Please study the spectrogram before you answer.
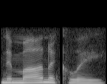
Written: mnemonically

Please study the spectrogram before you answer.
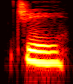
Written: g

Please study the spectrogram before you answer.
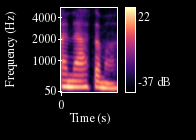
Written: anathema

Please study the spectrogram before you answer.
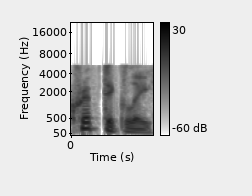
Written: cryptically

